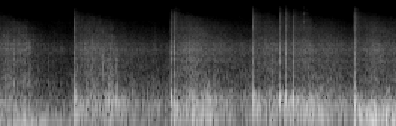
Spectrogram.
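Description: Aerial firework shells bursting in a string of sharp bangs, about one a second, with a quick cluster of three or four bangs a little past the middle. A low rumbling echo rolls on between the reports.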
